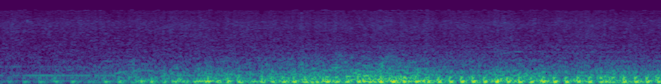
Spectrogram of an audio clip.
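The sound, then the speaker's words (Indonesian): A motorcycle, ridden through the rain out of Maleber and stopping at the Istana Plaza traffic-light intersection, runs with a steady, low pulsing rumble that grows slightly louder and rougher partway through, its rapid firing beats continuing throughout with no voices. “Keluar dari Maleber, motorku berhenti di perempatan lampu merah Istana Plaza.”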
